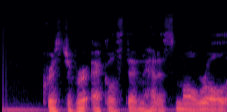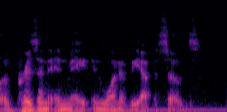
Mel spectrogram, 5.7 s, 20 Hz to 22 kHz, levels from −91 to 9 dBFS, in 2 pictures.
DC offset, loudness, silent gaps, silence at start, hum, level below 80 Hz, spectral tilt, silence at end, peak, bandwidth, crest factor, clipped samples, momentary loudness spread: under 0.1%; -32 LUFS; none; 0.05 s; none; -42 dBFS; -9 dB/octave; 0.25 s; -12 dBFS; 6.8 kHz; 20 dB; under 0.1%; 14 LU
